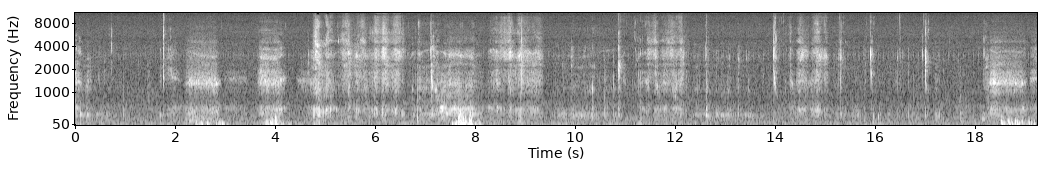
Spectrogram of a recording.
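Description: Close-miked chewing and biting of seafood boil in a thick sauce: wet, crunchy mouth sounds with many sharp clicks and a low thump about eight seconds in.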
